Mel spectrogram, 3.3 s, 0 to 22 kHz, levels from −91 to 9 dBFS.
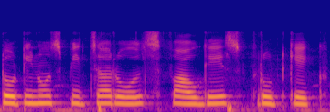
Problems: none marked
